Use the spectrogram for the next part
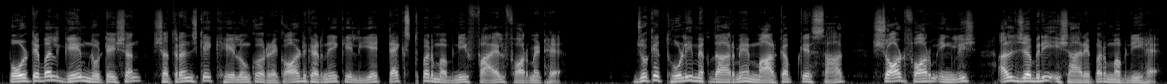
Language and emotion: Urdu, neutral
